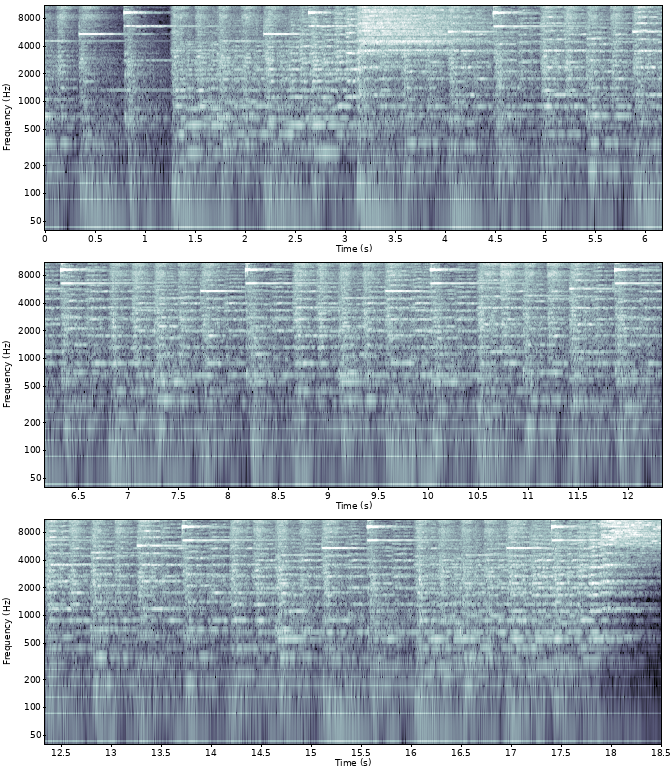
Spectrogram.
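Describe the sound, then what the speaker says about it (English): Busy orchestral passage of short, detached staccato violin and cello notes racing in quick runs, from the Orchestral Tools Benjamin Wallfisch Strings library, loud and continuous with a deep sustained low end underneath. "I decided to add the violin and cello, and I tried to just create using staccato."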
